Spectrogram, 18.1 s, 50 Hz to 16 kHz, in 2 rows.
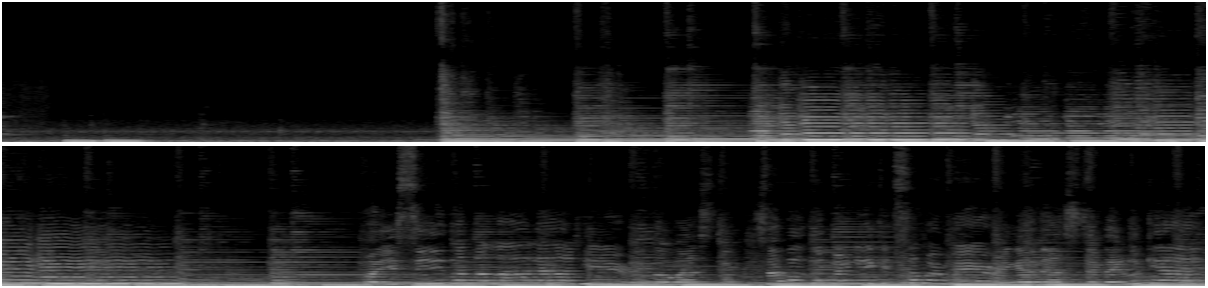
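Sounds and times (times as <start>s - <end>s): acoustic guitar strumming: 3.2s - 18.0s
fiddle bowed melody: 5.4s - 11.1s.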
